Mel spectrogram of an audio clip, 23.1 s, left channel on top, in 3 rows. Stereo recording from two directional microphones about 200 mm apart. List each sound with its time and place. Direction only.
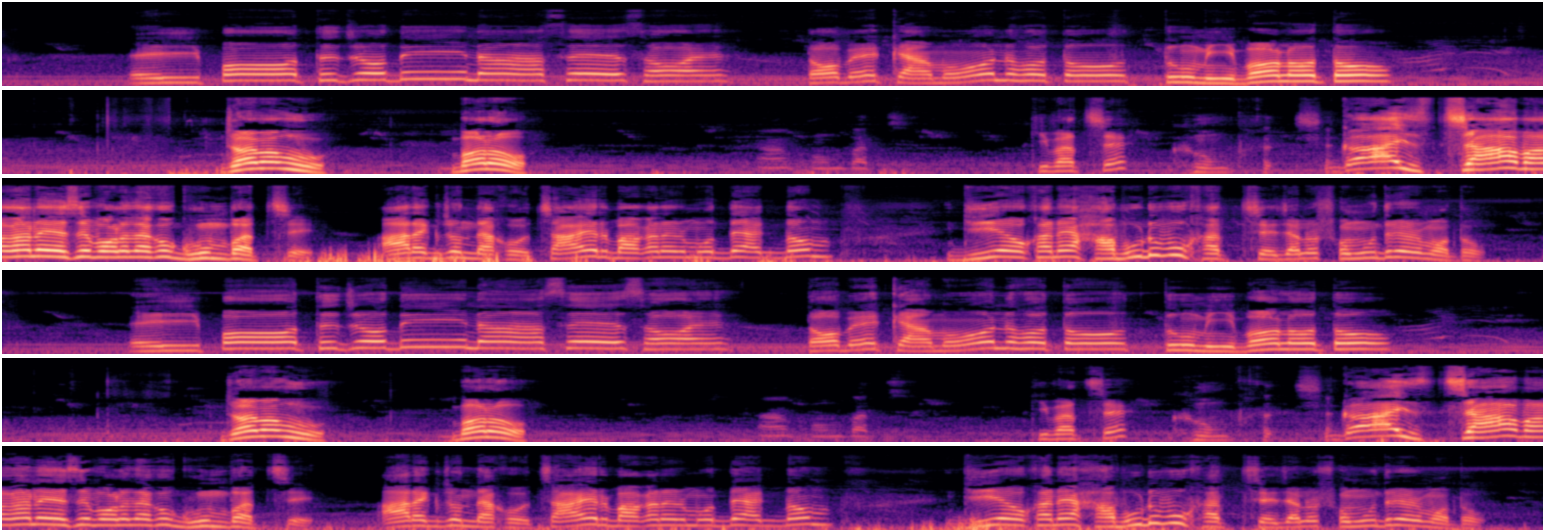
0.6 s mantra: centre (ahead or behind)
5.8 s speech: 15° left (ahead or behind)
6.6 s speech: 35° left (ahead or behind)
8.7 s speech: 25° left (ahead or behind)
11.5 s a sound: 10° right (ahead or behind)
12.8 s speech: 20° left (ahead or behind)
13.6 s speech: centre (ahead or behind)
14.4 s speech: 20° left (ahead or behind)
